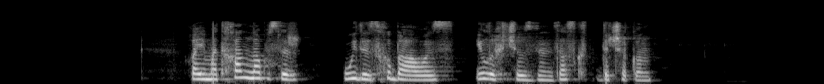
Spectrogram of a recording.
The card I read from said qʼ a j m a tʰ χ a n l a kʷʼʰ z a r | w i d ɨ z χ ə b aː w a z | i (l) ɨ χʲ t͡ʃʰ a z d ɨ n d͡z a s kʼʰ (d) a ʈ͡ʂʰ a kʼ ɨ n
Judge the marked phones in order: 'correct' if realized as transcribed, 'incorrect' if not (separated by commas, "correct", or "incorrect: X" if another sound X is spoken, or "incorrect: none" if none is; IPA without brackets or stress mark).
correct, correct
